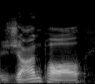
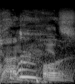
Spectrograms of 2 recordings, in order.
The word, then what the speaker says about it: Jean-Paul: heavily Catholic um so Jean-Paul it's and this is where this is where it annoys me because it's Jean not John there's no h in it John Paul yeah it's pronounced I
